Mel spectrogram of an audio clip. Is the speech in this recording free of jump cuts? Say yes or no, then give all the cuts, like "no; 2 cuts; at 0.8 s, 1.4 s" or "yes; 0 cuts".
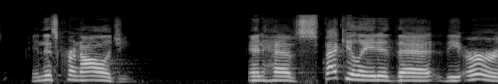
no; 1 cut; at 2.3 s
